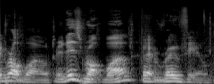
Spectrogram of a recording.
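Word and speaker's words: Rotwild: That's the first time I've ever realised that's how you say it. Rotfield. I always used to say Rottwild.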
